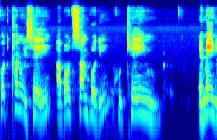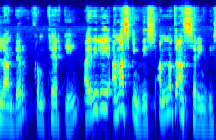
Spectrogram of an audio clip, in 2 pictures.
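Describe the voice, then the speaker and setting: Speaking with a Greek Cypriot accent, a man uses lively intonation, a fairly high pitch and a fairly slow pace. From Cyprus. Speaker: debate participant. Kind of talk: debate. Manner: halting.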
